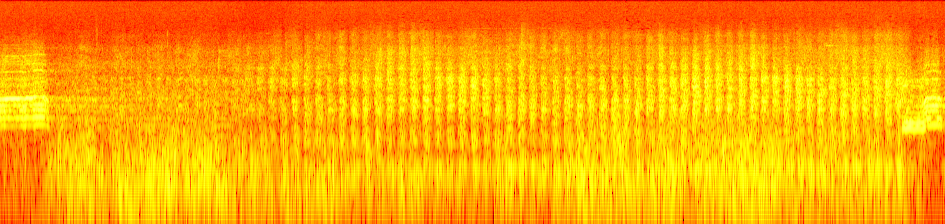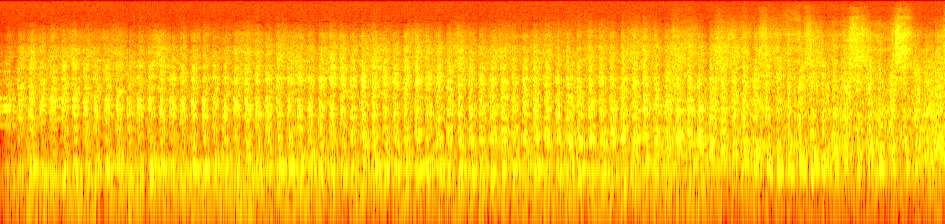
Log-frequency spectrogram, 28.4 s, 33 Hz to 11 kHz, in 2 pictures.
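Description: Steam locomotive K160, a Victorian Railways K-class 2-8-0, working a passenger train with a steady, rapid chuffing beat. Its whistle is just dying away as the chuffing builds, and it gives a second short whistle about fourteen seconds in.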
